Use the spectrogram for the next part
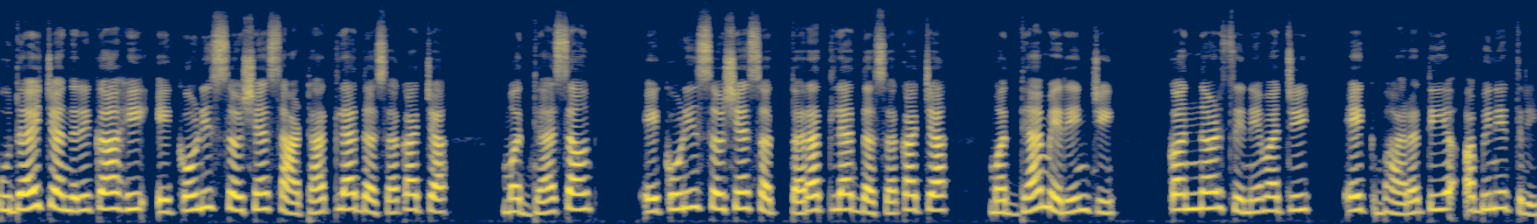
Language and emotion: Goan Konkani, neutral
